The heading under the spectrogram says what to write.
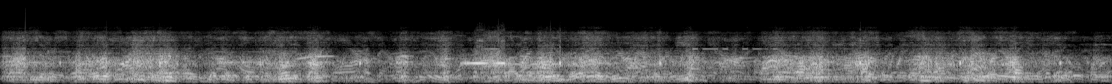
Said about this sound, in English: And I've got my car radio here on 610, and I'm going to see if I can hear Radio Reloj. And if you listen very carefully, I believe you will be able to hear the ticking, a beep, and the Morse code RR.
